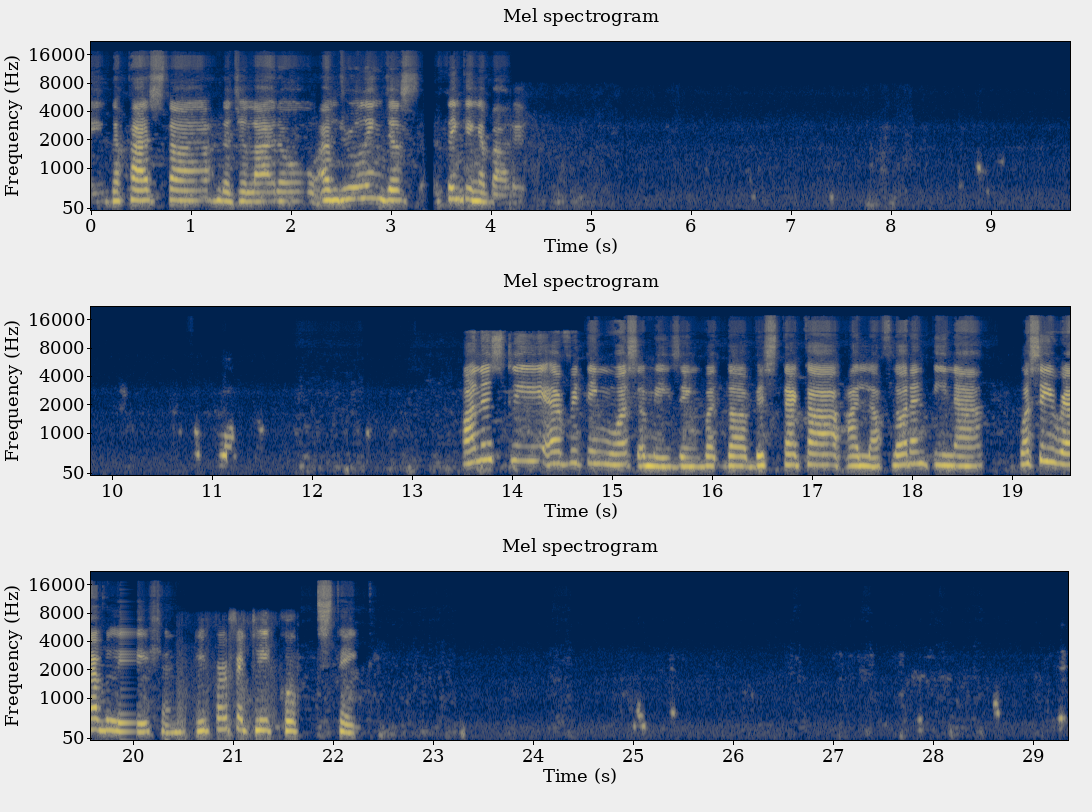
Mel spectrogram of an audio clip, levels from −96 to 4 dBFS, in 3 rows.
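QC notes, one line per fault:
3.31–3.44 s, call audio freeze: Just after "drooling just", the sound stalls. The last sound is stretched into a short fading buzz and then drops to about 80 ms of silence. The likely cause is packets held up in transit, which let the jitter buffer run dry. When the audio resumes it picks up where it stopped, so nothing is lost. A gap of about 110 ms is inserted instead, and the call's delay grows by the same amount.
3.70–3.83 s, short concealed packet loss: About 20 ms of audio never reached the decoder in time. The receiver extended the preceding sound for about 8 ms and then blended back into the real signal, adding a few milliseconds. It comes across as a brief smear or wobble rather than a clean dropout.
4.15–9.91 s, call bitrate drop: The bandwidth estimate fell, and the encoder went from 32 kbps to 10 kbps, holding the lowest rate for about 4.1 s. At that rate Opus codes coarsely and narrows the audio band from 20 kHz to 8 kHz. 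The sound turns muffled, rough and watery until the rate climbs back.
8.97–9.71 s, jitter buffer speed-up: Near the end of the low-bitrate stretch, the buffer held more audio than its target. To cut the delay, the receiver snipped out short pitch-period pieces in quick succession, removing about a tenth of a second in total. Playback runs at about 113% speed with the pitch unchanged, so the sound feels hurried.
19.87–20.05 s, call audio freeze: After "was a", the last sound is drawn out as a fading buzz for about 158 ms, with no silent stretch this time. As before, the likely cause is a late batch of packets draining the jitter buffer. Playback then continues from the point it stalled. Nothing is missing, but the delay grows by about 158 ms.
20.21–20.25 s and 20.31–20.33 s, short concealed packet loss: Two more 20 ms holes follow closely. The receiver covers them with about 15 ms and 4 ms of continued sound, respectively, before crossfading back. 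The second one also trims some delay. Each is heard as a quick smear or wobble.
20.44–21.73 s, call bitrate drop: The encoder is again throttled from 32 kbps, this time down to 9 kbps, for about 1.2 s at the bottom. The bandwidth again narrows from 20 kHz to 8 kHz, leaving a short muffled, coarse patch.
22.07–23.25 s, jitter buffer speed-up: The buffer has built up excess audio again, and the receiver removes short pitch-period segments back to back, about 150 ms in all. The sound runs at about 111% speed at the same pitch and is noticeably rushed.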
